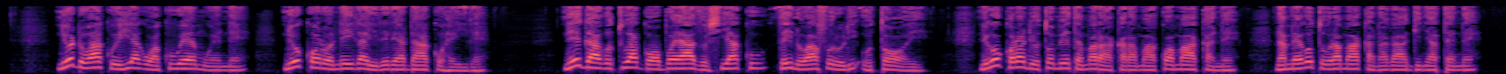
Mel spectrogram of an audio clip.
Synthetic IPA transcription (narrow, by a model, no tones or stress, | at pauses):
neondowakweɦiaɣwakuwɛːmwɛnɛ | neokɔɾwɔneiɣaiɾeɾeadakoɦɛiɾɛ | neɡaːɣotuaɡɔːbɔjaðoɕiakuðeinewafoɾoɾiʔotɔːe | neɣokɔɾwɔneotometɛmaɾakaɾamakwamakanɛ | namɛɣotoːɾamakanaɣaɡiɲatɛnɛ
